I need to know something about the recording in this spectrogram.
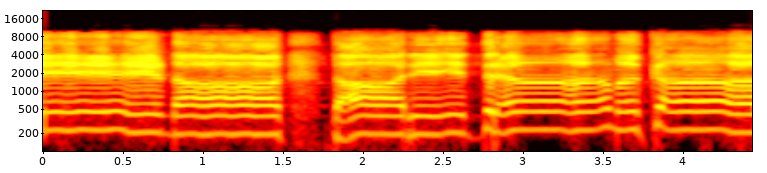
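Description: A man singing a devotional Islamic salawat chant, holding long, slightly wavering notes phrase after phrase, with short breaks for breath between phrases.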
